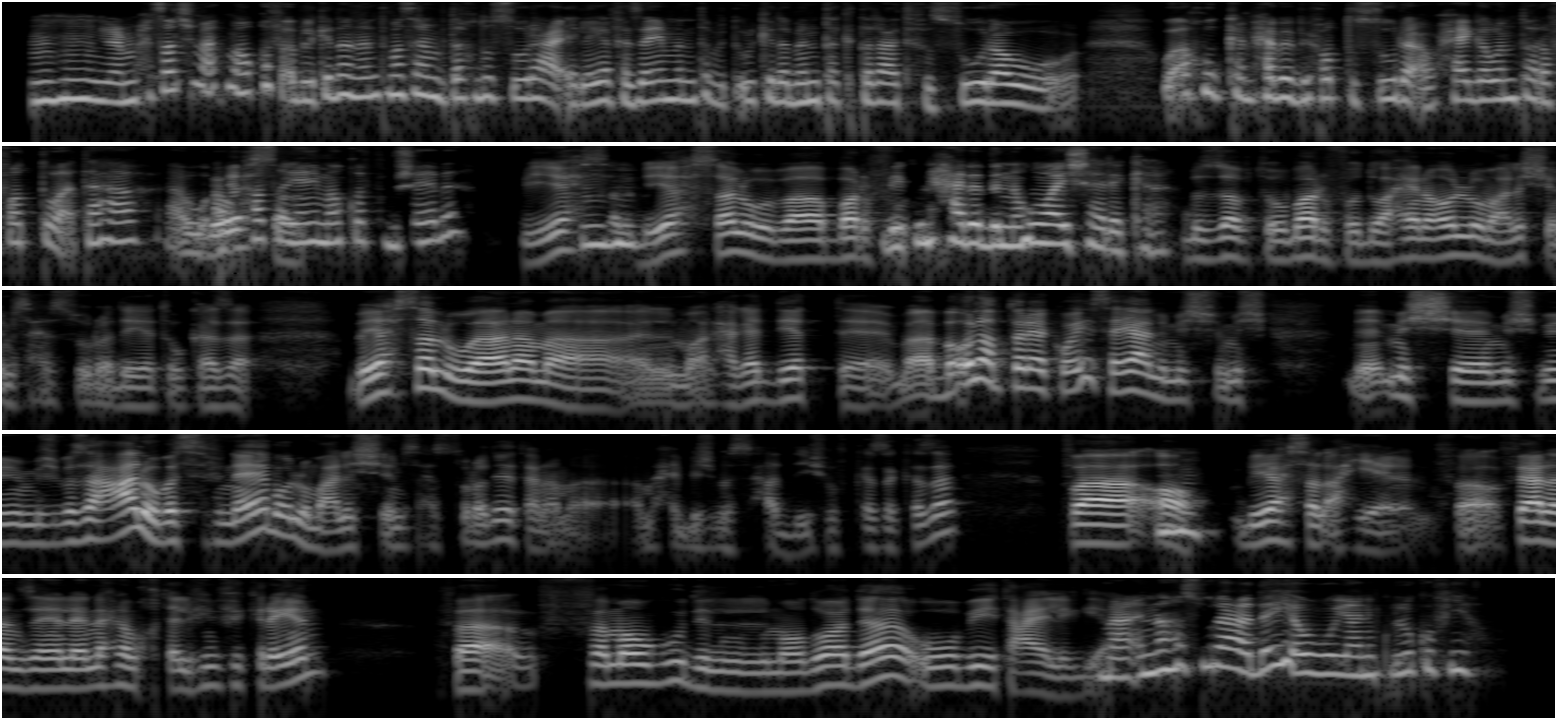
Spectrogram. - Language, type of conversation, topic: Arabic, podcast, إيه رأيك في مشاركة صور ولادنا على الحسابات؟
- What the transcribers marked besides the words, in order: none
